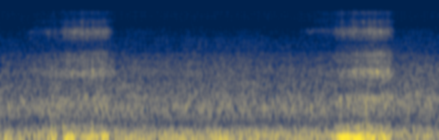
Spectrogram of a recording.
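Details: Blanche, a male Great Pyrenees, sleeping heavily in a cooled living room on a very hot day after a typhoon, snoring: two raspy, rumbling breaths about three seconds apart, each with a hissy airy edge.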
